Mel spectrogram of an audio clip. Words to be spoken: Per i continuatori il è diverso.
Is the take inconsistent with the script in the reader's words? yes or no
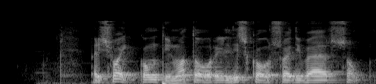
yes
